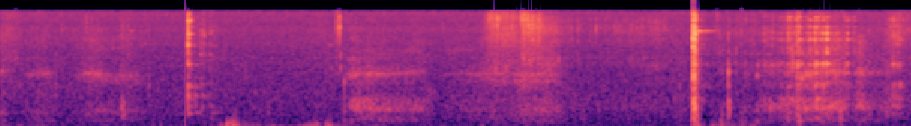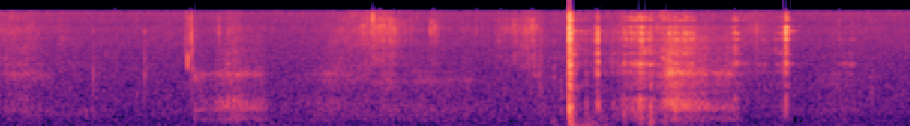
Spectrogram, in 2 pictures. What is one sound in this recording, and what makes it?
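Loose soil scrapes and crumbles as it is dug.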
